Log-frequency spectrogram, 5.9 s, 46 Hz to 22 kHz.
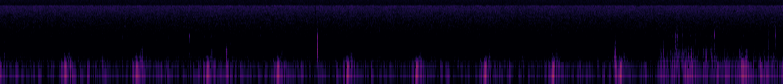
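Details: Heartbeat; regular low thumping at about 115 beats a minute, somewhat fast, with steady background hum.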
